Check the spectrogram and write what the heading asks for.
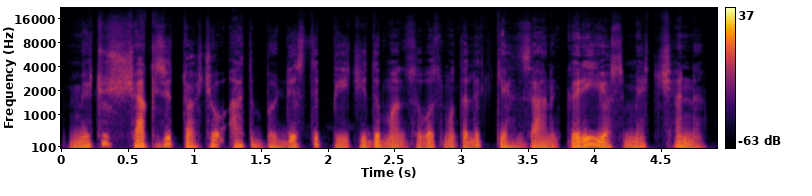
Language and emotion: Kashmiri, fearful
